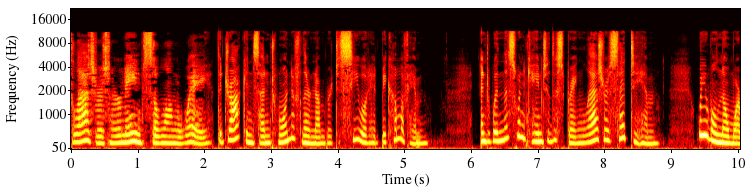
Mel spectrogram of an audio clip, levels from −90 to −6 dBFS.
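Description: From 0 to 2.0 s the speech has stronger codec artefacts, with nothing above 11.1 kHz. That's an adaptive stream starting at a low bitrate, then stepping up without a gap.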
